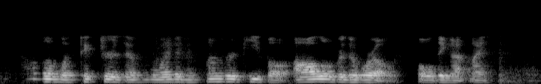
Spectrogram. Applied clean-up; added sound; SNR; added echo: neural mask model DeepFilterNet 3.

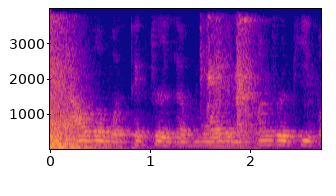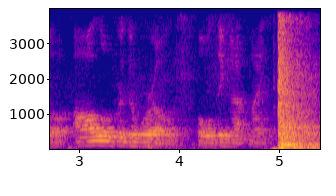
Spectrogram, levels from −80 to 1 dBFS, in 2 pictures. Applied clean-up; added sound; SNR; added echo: none; Door; -2 dB; reverberation time 0.5 s.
